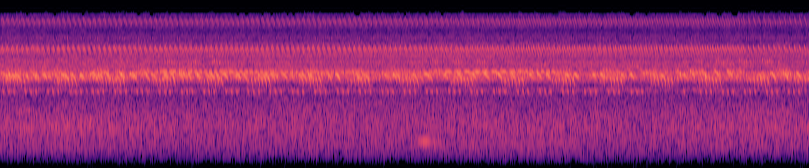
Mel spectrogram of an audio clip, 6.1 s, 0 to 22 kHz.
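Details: Bell crickets and other crickets in Narita, Chiba Prefecture, Japan, recorded on a TASCAM Portacapture X8: a dense, steady high chorus of overlapping shrill trills with faint pulsing and no other sounds.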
